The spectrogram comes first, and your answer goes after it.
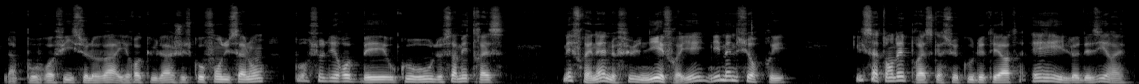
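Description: A man narrating a classic novel in a measured, even storytelling manner. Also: on the low side. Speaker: audiobook narrator. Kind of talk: scripted literary narration.

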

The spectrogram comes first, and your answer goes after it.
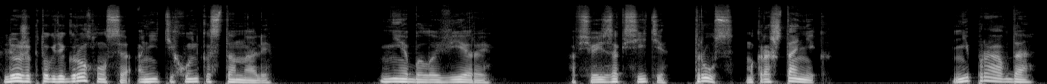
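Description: A male narrator reads a comic science-fiction story in a wry, expressive first-person voice. His tone is dark and mellow, and it is recorded close and dry. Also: medium pitch, unhurried, dry recording. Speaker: audiobook narrator.

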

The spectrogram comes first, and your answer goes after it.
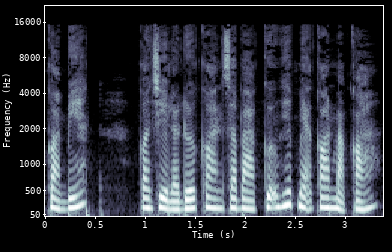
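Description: A woman's voice: fairly low pitch, moderate pace, a little mellow, dry recording, clean studio sound, close to an everyday voice. A woman reading as a tearful pleading daughter. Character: tearful young woman pleading with her father.

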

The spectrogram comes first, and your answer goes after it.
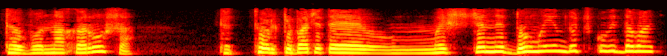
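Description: A woman's voice: medium pitch, measured pace, no room sound, narrow, tinny audio, natural voice. Woman doing a curt old shopkeeper. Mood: dismissive. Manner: curt, dismissive, mixes in Russian words. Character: stubborn older male village shopkeeper, quick to anger.

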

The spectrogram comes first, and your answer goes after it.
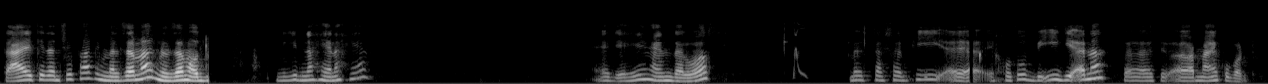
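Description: A woman with an Egyptian accent teaching Quran recitation, explaining step by step, asking questions and answering them herself, slowing right down to sound out words. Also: mid-range voice, darkish tone. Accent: Egyptian Arabic. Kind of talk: online tajweed lesson. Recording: dull lo-fi audio.

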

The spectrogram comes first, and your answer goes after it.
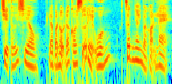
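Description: A woman narrates a first-person story in a lively storytelling manner. Her voice is mellow and warm, with a slight husky breathiness. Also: on the low side, fairly quick.

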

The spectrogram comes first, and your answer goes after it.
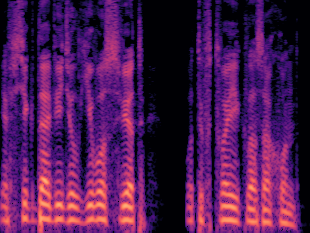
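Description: A man's voice: mid-range voice, fairly even intonation, normal speed, darkish tone, dry recording, studio quality, close to an everyday voice. A man reading the part of a tormented, impassioned man who trembles as he pleads. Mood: fervent. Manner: fervent, trembling.

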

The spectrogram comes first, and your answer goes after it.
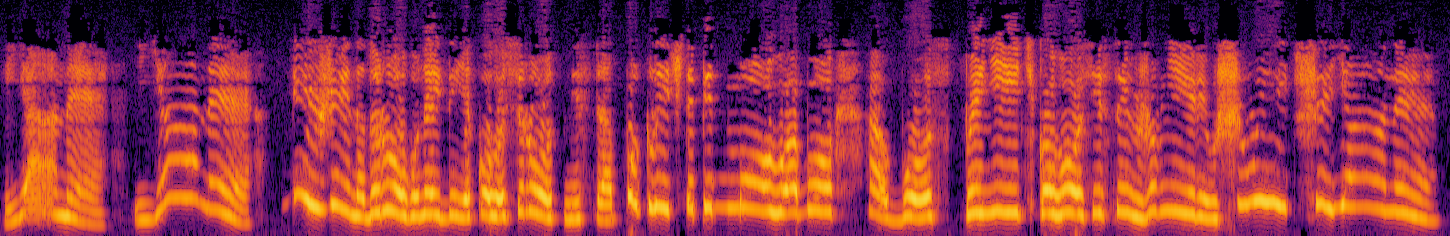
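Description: A narrator voicing a frightened noble military commander who hisses urgent orders. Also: male voice, very high voice, very animated, takes it slowly, no echo, dull audio, voice pushed up, heavily acted. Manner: hissing, urgent. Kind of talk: audiobook narration.

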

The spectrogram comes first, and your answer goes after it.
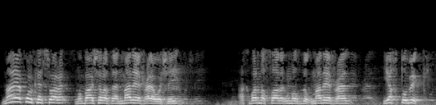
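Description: Man, religious lesson, high voice, asks the audience questions, tinny lo-fi sound. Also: quick pace. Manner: quizzes the audience with rhetorical questions, conversational. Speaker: religious teacher. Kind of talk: Islamic creed lesson. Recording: tinny lo-fi lecture recording.

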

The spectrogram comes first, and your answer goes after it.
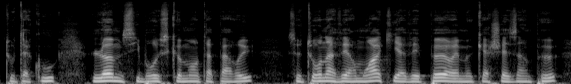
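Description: A man's voice: medium pitch, steady tone, normal speed, darkish tone, no echo, studio quality. Man reading literature solemnly. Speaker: narrator.

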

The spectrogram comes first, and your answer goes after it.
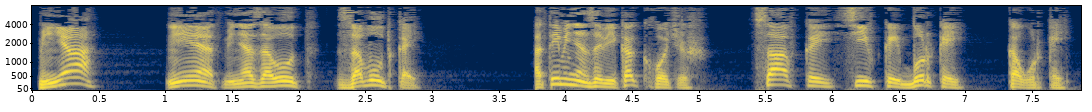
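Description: A man's voice: medium pitch, big pitch swings, measured pace, fairly bright tone, no echo, dull audio, pitched above the performer's own voice. A man voicing a cheeky runaway boy from the woods who teases and cackles in a raised voice. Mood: teasing. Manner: teasing, cackling, folksy. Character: mocking cheeky forest boy, laughing runaway.

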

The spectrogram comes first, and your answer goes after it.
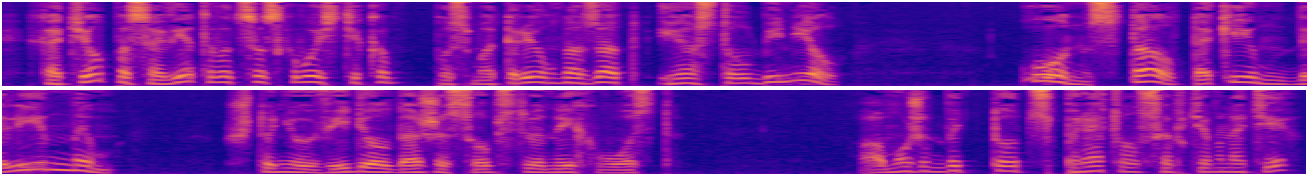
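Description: A man narrating a storybook in a calm, measured way. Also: medium pitch, husky, dry recording, clean studio sound.

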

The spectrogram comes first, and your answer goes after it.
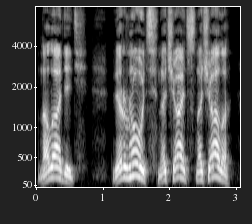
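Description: A man playing a frightened, bitter drinker who speaks nervously and slowly. The sound is close and dry. It is a storybook audiobook. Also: a little high, big pitch swings, husky, no echo, voice pushed up, full character voice. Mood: anxious. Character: shaken, frightened middle-aged drinker.

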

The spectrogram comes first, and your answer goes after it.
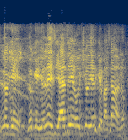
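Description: A man pastor preaching a sermon in a lively, humorous way, full of rhetorical questions. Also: sits high, fast, dull audio, crowd noise, background noise.

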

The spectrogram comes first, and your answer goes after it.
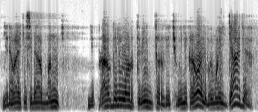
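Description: A man voicing a vengeful young cavalry leader who shouts and taunts coldly. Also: medium pitch, lively intonation, moderate pace, husky, narrow, tinny audio. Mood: taunting.

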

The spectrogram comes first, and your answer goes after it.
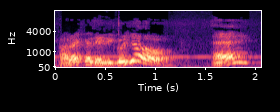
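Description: A man's voice: high-pitched, huge pitch swings, moderate pace, a little mellow, a little hiss or hum. A man voicing a shy, poor male devotee muttering his worries to himself. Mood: worried. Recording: roomy echo.

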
